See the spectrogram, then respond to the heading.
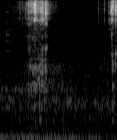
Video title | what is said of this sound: Discovering your soil type | i think there's definitely some sand there it's very crunchy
